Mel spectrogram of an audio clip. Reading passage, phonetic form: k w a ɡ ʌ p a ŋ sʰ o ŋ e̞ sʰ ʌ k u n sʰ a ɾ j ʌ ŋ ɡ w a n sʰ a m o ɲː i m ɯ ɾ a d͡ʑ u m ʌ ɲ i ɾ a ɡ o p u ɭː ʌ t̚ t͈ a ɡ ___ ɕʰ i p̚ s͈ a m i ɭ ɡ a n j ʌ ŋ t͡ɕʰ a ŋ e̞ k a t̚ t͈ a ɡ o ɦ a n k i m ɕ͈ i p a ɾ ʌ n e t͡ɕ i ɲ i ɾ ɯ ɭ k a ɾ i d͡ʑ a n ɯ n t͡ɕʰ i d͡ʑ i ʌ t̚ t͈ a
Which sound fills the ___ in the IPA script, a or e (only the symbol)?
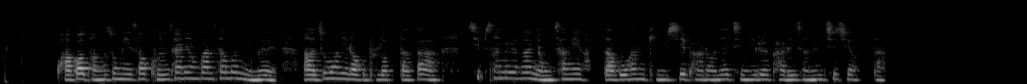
a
